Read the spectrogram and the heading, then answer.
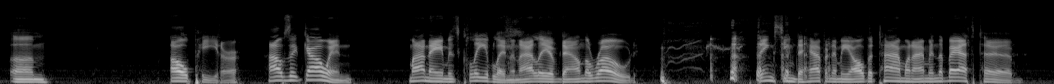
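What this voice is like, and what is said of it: Cartoon character voice. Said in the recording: “you can do like Family Guy, can you? ... I can do a lot of the Family Guy voices.”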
